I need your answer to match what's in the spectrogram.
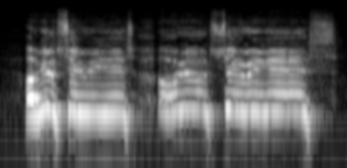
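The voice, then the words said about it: Dick Vitale impression. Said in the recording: “I've been told I do a pretty good Dickie V impression.”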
